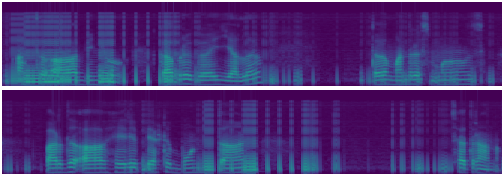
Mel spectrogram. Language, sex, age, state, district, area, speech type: Kashmiri, male, 18-30, Jammu and Kashmir, Bandipora, rural, read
